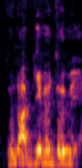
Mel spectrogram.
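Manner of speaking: put-on loud, high-pitched French accent. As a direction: slip into a hammy French accent. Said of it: "I don't know why I did that".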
